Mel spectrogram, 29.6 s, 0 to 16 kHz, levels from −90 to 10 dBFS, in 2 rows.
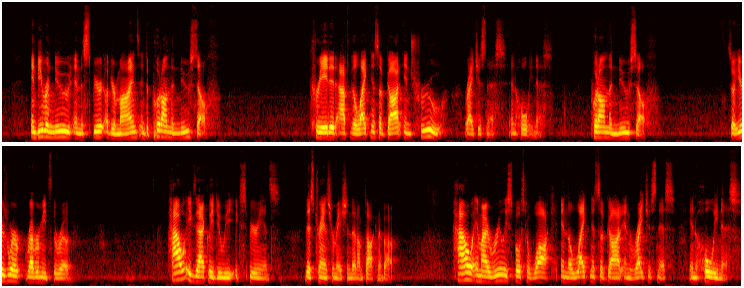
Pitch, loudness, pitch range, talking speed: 125 Hz, -23 LUFS, 115-140 Hz, 135 wpm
